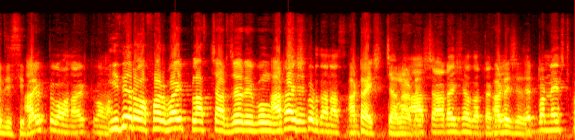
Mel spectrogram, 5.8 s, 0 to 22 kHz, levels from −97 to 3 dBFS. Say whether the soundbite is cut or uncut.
uncut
